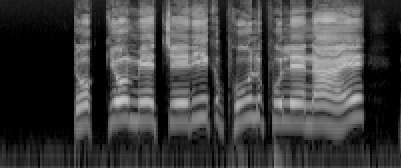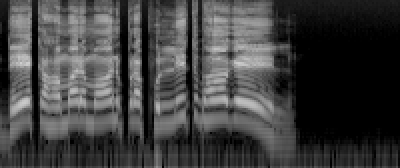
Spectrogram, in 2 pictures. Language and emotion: Maithili, happy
